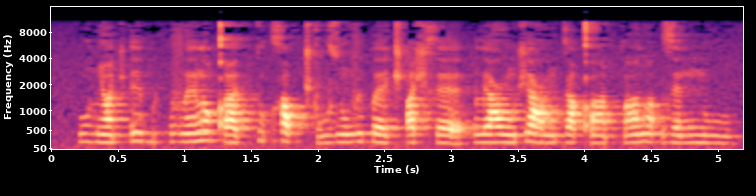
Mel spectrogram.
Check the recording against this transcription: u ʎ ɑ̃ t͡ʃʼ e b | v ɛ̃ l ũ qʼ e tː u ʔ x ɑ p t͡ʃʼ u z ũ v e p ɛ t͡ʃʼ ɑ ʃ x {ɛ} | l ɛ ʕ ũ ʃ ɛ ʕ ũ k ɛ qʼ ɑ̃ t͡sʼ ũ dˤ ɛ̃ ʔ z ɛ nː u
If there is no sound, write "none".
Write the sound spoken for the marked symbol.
ɛ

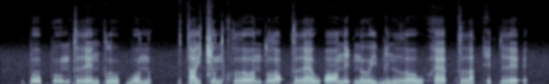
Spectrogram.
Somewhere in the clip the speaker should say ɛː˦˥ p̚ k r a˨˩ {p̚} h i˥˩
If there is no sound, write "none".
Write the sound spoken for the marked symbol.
t̚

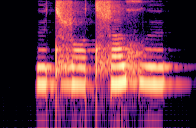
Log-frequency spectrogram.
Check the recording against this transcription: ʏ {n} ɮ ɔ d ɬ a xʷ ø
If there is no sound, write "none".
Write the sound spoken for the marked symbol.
d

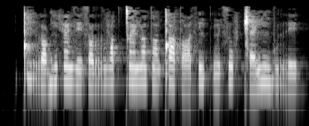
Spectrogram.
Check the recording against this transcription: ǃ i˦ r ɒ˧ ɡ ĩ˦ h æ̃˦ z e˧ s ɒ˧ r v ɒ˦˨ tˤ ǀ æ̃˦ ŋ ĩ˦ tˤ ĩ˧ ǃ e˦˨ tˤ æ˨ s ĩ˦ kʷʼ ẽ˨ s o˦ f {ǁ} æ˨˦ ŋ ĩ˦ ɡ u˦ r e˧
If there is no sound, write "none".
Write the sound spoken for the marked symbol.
ǁ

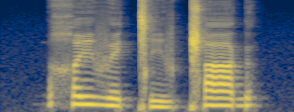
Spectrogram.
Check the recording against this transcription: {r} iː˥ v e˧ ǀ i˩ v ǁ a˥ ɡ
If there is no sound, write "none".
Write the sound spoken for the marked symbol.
χ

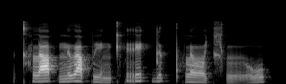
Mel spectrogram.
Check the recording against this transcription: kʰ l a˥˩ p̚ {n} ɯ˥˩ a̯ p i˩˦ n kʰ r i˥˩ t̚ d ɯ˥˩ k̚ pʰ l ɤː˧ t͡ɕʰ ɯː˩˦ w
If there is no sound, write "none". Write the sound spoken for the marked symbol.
n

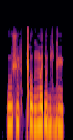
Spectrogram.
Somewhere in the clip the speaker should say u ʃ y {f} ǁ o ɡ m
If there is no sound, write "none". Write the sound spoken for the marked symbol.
f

